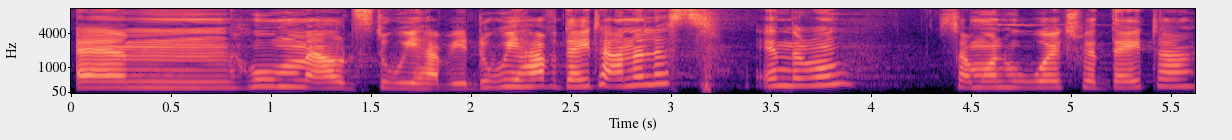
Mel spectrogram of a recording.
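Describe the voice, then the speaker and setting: A woman speaks in a German accent at a high pitch. Her pace is moderate, with ordinary pitch variation. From Germany. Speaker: head of UX research, conference speaker. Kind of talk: conference talk. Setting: stage with live and online audience. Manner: interactive, conversational.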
